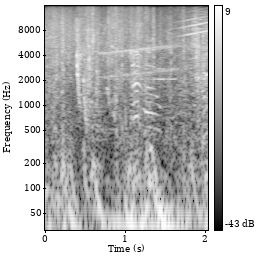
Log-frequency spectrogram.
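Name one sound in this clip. Laser beams blast and crackle loudly.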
